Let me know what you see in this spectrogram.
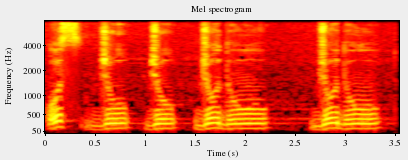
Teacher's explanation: السين من طرف اللسان والجيم من وسط اللسان والدال من طرف لسان ثاني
